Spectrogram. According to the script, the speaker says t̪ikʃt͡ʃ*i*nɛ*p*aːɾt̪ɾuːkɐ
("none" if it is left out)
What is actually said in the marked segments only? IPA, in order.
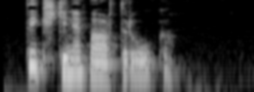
i, p

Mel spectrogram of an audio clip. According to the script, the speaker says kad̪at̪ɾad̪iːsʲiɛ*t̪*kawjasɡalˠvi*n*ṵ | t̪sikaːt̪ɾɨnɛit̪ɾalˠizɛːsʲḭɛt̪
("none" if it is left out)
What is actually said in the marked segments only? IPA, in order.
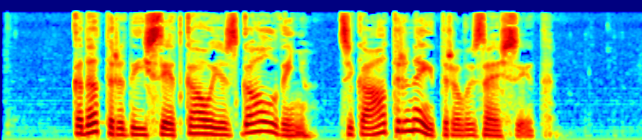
t̪, ɲ

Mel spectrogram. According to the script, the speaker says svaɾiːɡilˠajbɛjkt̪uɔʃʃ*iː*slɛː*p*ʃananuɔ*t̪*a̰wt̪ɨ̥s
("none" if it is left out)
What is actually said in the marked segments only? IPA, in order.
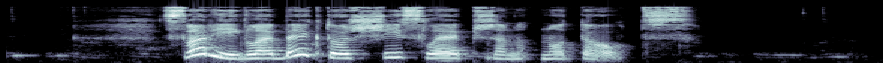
iː, p, t̪

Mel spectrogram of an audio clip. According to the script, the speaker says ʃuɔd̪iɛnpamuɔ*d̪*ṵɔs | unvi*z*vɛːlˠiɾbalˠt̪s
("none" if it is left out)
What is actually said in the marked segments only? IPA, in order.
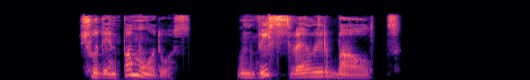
d̪, s

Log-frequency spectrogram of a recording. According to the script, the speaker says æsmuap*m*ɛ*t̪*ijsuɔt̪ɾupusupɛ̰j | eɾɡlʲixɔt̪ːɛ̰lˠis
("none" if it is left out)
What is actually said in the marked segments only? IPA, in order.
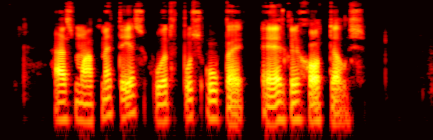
m, t̪

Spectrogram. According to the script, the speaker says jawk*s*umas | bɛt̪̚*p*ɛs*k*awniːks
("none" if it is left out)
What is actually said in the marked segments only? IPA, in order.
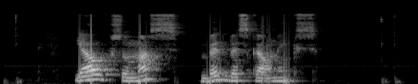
s, b, k

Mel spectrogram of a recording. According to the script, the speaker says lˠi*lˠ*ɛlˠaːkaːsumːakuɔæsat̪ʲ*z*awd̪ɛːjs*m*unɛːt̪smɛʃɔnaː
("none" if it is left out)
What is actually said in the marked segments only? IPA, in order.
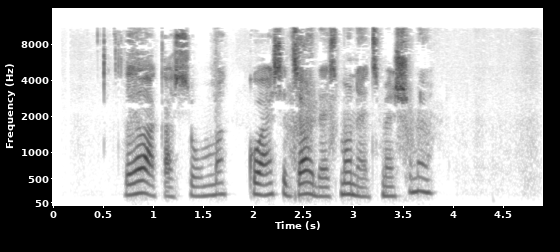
none, z, m

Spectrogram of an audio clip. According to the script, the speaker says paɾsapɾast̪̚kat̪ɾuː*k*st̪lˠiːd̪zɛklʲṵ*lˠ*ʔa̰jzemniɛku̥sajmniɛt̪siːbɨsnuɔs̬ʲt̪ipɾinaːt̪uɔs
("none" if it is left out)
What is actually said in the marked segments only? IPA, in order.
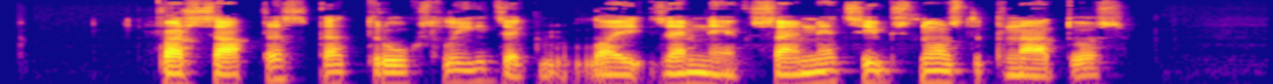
k, lˠ

